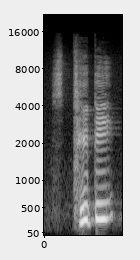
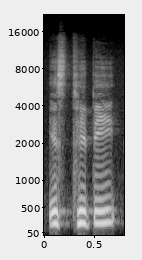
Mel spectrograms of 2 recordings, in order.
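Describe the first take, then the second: First: The word begins directly with the consonant cluster. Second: An extra vowel is added before the cluster. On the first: The speaker calls it right. "यह इसका शुद्ध उच्चारण है" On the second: The speaker calls it wrong. "जो गलत है"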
